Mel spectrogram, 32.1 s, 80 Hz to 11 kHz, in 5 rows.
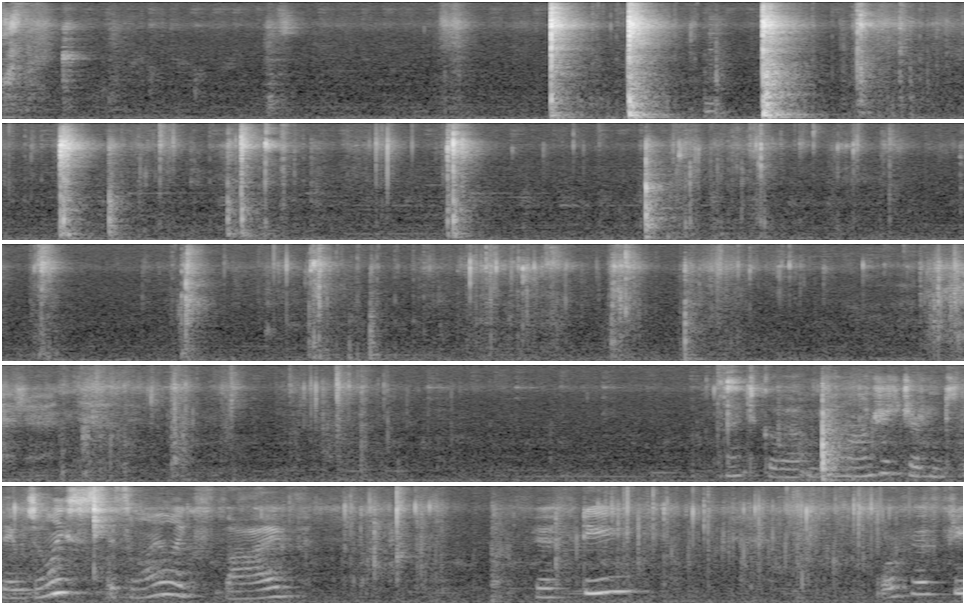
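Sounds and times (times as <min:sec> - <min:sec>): slime kneaded by hand popping: 0:03.6 - 0:09.7, 0:10.7 - 0:18.4.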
